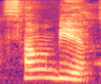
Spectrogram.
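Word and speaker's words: 쌍비읍: nah huruf ini namanya sangbir pengucapannya seperti huruf P yang ditekan jadi kalau kita gabungkan dengan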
